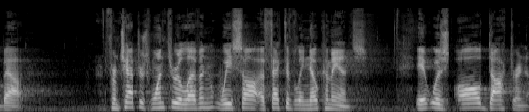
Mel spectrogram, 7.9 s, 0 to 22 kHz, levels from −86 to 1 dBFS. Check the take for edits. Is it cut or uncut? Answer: cut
